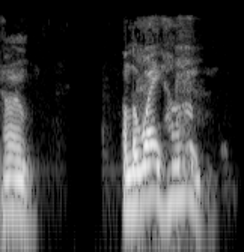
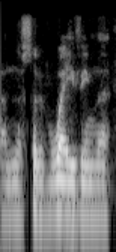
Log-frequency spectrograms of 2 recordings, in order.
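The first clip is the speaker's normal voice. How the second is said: usual speaking voice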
